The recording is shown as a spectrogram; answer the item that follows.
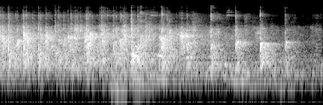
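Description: Table tennis rally: the ball clicking sharply off the rackets and table, several quick strikes near the end, over spectators' voices chattering throughout.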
